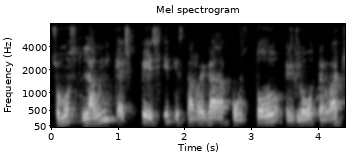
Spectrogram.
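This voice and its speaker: A man's fairly high voice has a dark, mellow tone and very wide pitch swings. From Colombia. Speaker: network marketing entrepreneur. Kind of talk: interview.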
